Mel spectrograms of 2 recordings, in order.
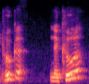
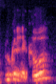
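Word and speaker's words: Puka Nacua: Pa puka, how do you say his name? Puka Nakua. Puka. Yeah. Yeah, that's correct. Puka Dua. Puka Nakua.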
